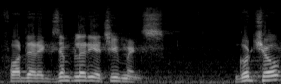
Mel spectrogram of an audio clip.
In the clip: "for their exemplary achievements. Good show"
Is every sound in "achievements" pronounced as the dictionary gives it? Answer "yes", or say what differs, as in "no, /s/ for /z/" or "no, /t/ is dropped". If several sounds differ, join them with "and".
yes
